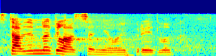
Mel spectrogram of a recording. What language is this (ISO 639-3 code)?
srp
